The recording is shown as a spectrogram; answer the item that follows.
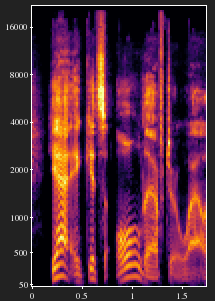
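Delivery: normal talking voice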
